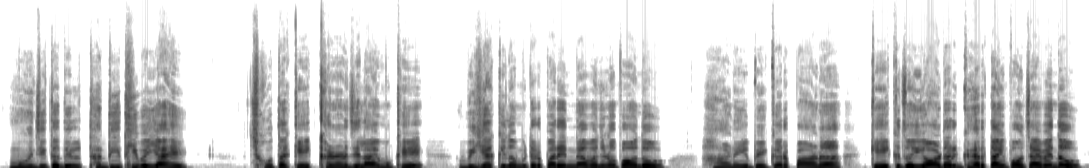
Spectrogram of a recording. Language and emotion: Sindhi, happy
